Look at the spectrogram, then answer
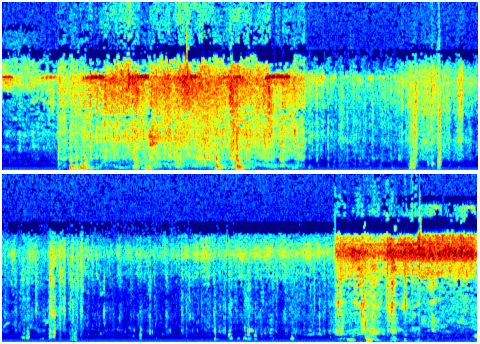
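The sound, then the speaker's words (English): Someone fetching water by hand for home use: uneven splashing and clattering in loud bursts near the start and again at the end, with quieter shuffling and faint knocks in between. “This is how we fetch water for home use, because our well was broken down.”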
